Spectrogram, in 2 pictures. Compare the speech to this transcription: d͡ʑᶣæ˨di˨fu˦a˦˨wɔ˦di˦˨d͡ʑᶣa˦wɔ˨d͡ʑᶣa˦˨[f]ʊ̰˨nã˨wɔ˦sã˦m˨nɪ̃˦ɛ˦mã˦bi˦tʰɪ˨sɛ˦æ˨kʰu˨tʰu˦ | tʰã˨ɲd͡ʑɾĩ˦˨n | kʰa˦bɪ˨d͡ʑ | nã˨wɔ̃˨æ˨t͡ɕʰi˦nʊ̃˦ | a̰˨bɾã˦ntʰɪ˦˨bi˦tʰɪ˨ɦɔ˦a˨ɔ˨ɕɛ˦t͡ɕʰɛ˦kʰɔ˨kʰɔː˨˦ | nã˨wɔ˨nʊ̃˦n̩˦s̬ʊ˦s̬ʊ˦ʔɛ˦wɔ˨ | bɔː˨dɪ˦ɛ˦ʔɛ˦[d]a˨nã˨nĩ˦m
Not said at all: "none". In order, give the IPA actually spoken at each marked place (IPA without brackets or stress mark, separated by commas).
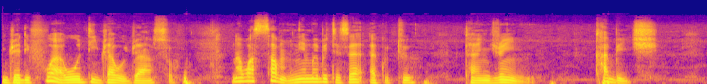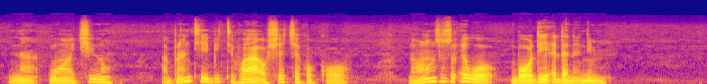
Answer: s, d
